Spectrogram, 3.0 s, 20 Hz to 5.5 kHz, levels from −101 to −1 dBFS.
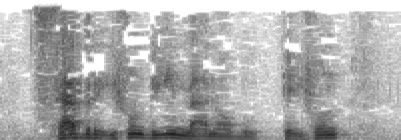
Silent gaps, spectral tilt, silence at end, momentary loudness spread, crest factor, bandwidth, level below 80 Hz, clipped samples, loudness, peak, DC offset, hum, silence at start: none; -7.5 dB/octave; 0.4 s; 13 LU; 22 dB; 5.4 kHz; -50 dBFS; under 0.1%; -23 LUFS; -2 dBFS; under 0.1%; none; 0.25 s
